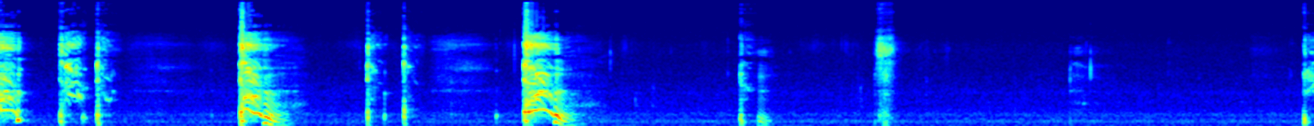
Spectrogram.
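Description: Several harsh, rough adult coughs with throat-clearing sounds, typical of an irritated smoker's or allergy cough.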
